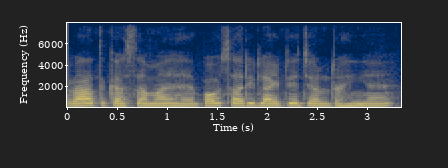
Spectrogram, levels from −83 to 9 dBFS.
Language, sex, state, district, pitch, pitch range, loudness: Hindi, female, Uttar Pradesh, Lucknow, 200 Hz, 190-210 Hz, -15 LUFS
